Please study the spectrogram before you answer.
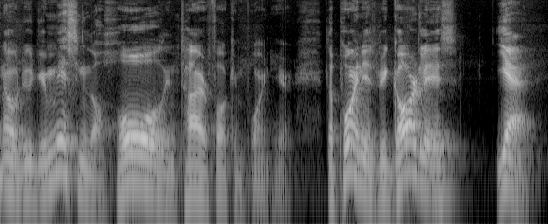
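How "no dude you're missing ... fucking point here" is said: plain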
